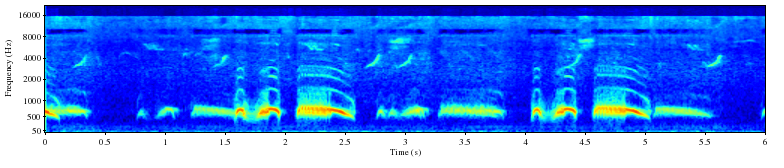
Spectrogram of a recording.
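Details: Lure recording of a spotted dove: low, throaty coos in rhythmic phrases, quick double notes followed by a longer swelling coo, given twice in six seconds with faint low hum behind.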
